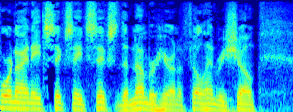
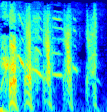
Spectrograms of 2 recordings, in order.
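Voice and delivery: high laugh. Real, not acted. Laughing at own Craig joke.

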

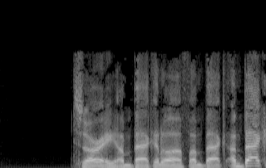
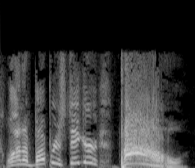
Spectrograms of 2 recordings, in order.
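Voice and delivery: high eager intern yelling, then a loud gunshot pow; cheery shout cut off; 13 semitones higher, 5 dB louder than usual. Retold or imitated. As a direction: shout the offer, blast the pow. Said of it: "because he's like".

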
